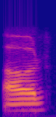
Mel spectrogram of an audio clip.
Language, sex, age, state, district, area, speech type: Hindi, male, 45-60, Bihar, Muzaffarpur, urban, conversation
